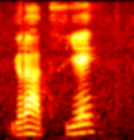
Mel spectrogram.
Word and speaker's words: grazie mille: ألف شكر كيفاش كنقولو ألف شكر بالطلاينية إيطاليانو غراتسيي ميلي ميلي ميلي نطق نطق نطق غراتسيي ميلي ميلي ميلي شكر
